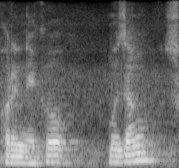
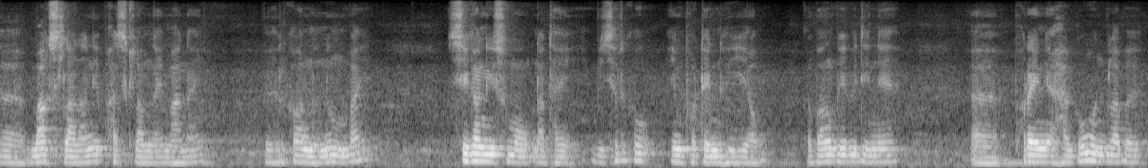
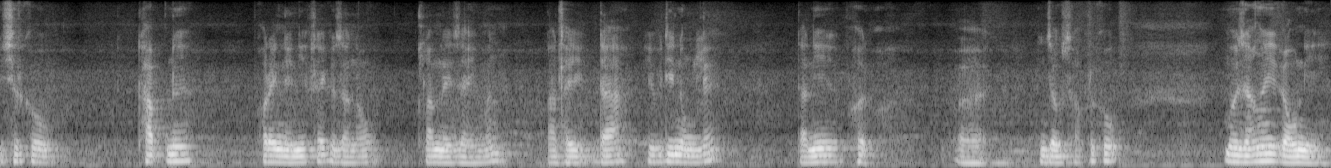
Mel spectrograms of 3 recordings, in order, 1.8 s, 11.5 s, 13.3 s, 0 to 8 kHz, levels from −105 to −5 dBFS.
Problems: none marked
